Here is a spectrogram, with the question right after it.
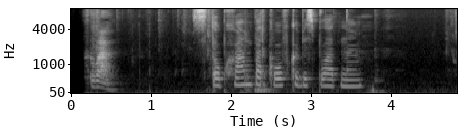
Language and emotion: Russian, neutral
